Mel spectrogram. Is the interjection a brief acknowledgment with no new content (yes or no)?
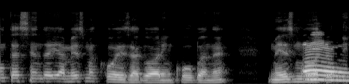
yes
